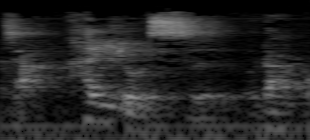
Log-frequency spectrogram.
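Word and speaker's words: Ζακχαῖος: 삭개오라는 사람이 나오는데 삭개이오스. 이 정확한 발음으로 하면 자카이오스라고 하는 이름이 삭개오인데 삭개오라는 뜻, 이 자카이오스라고 하는 뜻은 순결한 자라는 뜻입니다.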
